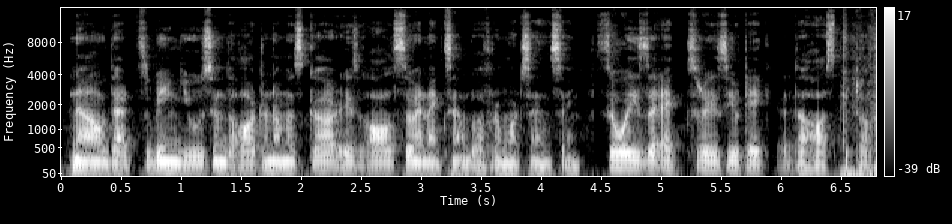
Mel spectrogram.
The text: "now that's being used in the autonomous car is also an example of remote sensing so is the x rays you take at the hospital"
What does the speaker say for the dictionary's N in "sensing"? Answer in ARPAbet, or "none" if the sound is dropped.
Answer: N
